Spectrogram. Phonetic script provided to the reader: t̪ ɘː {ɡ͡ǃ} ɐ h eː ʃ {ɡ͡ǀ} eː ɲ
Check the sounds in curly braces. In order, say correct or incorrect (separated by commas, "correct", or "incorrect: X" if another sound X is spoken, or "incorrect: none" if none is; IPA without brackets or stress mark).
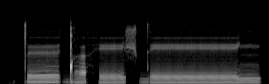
correct, incorrect: d̪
